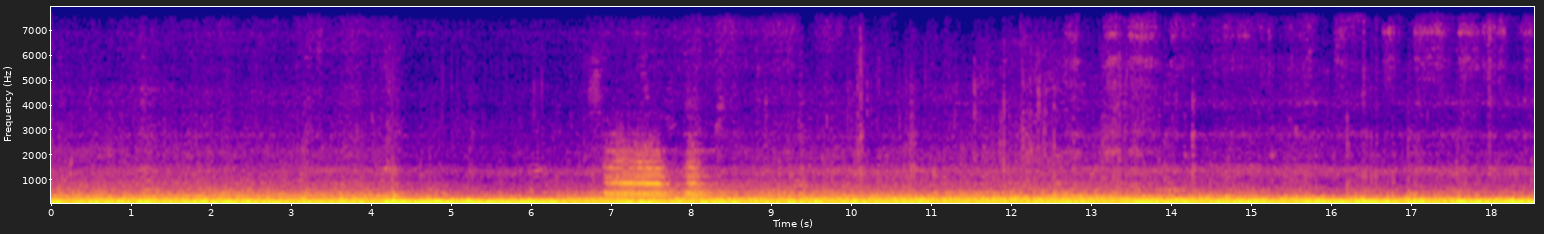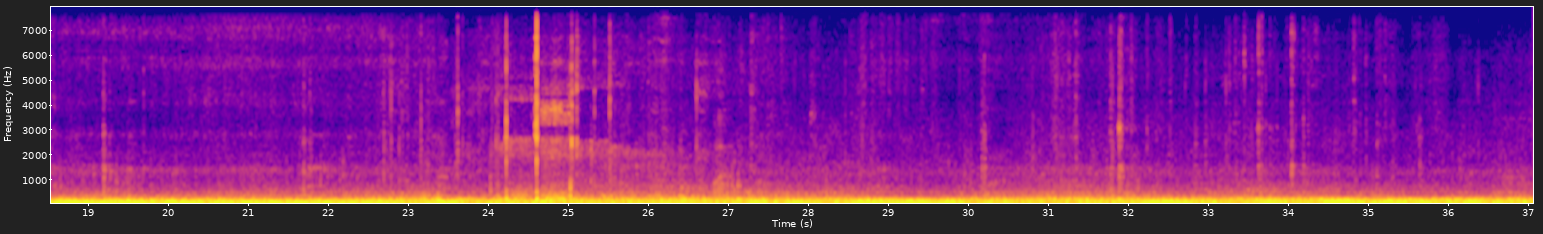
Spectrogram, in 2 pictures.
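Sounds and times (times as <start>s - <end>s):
train rumble from on board: 0.0s - 37.0s.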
